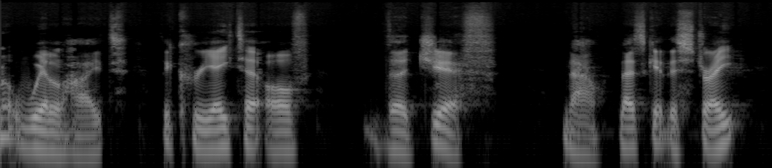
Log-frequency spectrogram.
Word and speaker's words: GIF: it was stephen himself the creator who said it's a soft g it's a gif and he said it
